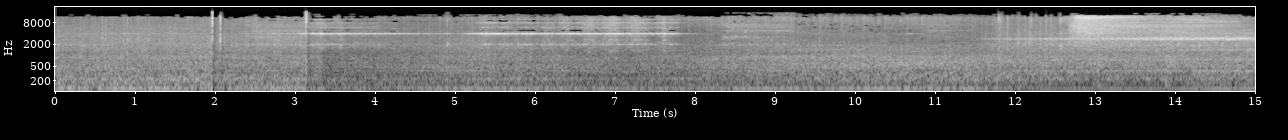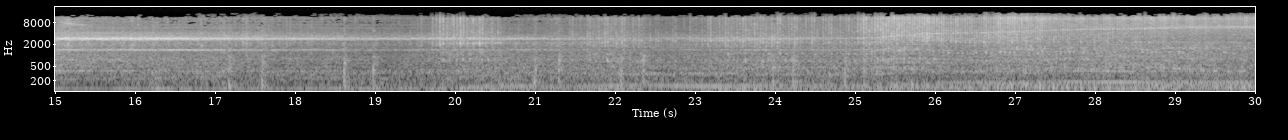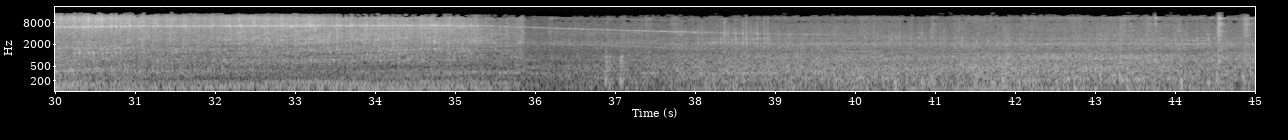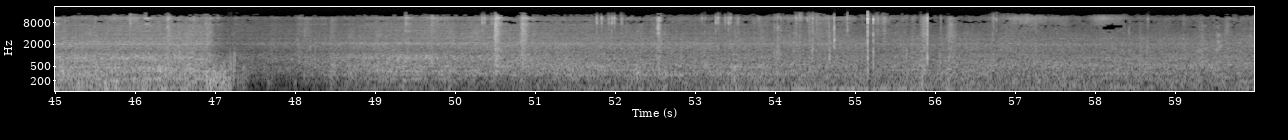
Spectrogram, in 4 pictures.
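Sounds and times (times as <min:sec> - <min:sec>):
diesel locomotive engine: 0:00.0 - 0:59.9
train running in: 0:00.0 - 0:59.9
high locomotive whistle: 0:02.6 - 0:09.0, 0:12.6 - 0:23.2.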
